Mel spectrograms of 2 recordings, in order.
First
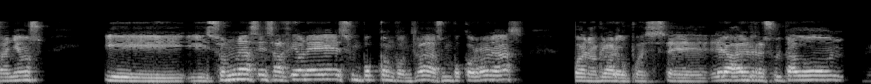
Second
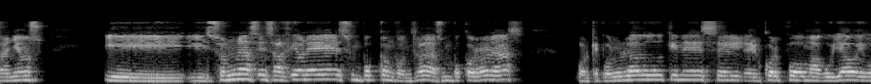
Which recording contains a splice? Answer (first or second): first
